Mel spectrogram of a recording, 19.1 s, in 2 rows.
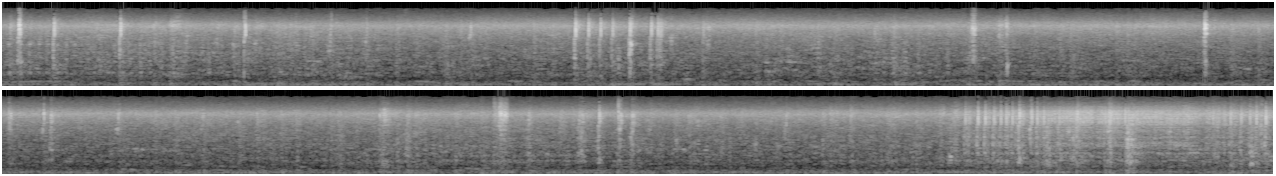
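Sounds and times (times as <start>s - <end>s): steady low hiss: 0.0s - 19.0s.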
